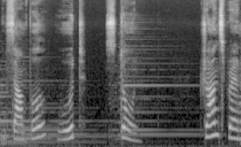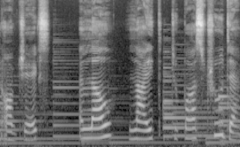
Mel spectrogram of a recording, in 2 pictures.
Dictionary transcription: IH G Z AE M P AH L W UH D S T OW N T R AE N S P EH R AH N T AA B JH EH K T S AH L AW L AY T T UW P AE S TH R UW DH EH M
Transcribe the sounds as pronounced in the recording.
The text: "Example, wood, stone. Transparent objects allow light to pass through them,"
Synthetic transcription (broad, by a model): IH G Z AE M P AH L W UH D S T OW N T R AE N S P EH R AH N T AA B JH EH K T S AH L AW L AY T T UW P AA S T R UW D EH M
